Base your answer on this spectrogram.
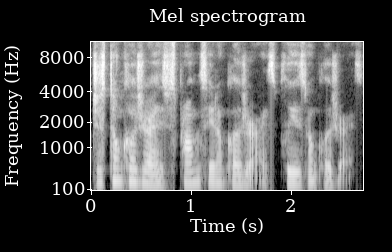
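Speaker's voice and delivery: panicked pleading voice. Speaker retells talking to an injured uncle, retelling panicked pleading. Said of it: "And just like freaked out".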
